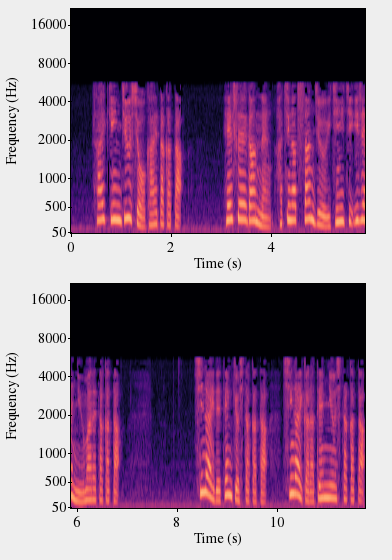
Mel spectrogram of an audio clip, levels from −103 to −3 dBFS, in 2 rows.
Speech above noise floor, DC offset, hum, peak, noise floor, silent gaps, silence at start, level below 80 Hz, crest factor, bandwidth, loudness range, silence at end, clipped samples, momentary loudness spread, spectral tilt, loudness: 33 dB; under 0.1%; none; -12 dBFS; -59 dBFS; none; 0.45 s; -66 dBFS; 16 dB; 5.8 kHz; 4 LU; 0 s; under 0.1%; 10 LU; -10.5 dB/octave; -27 LUFS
